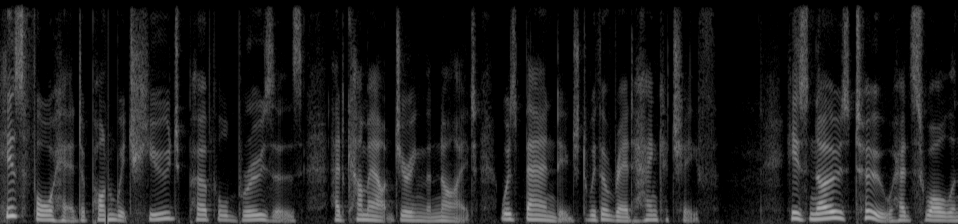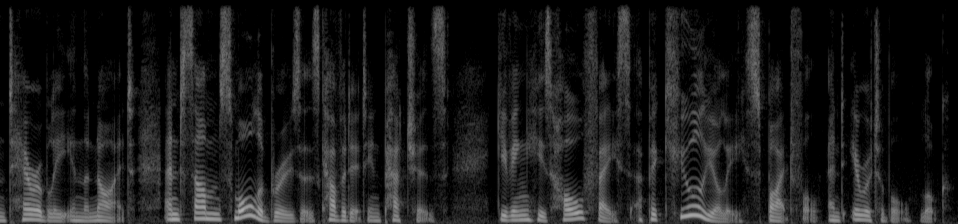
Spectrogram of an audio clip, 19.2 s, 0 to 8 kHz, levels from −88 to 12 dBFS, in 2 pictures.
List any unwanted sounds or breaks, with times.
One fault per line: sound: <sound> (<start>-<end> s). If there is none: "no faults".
sound: dropout (1.0-1.1 s)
